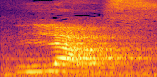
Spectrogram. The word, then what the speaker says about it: laugh: સી જીએચ is there but વી are speaking F, ટફ, રફ, લાફ, laugh, laughter, laughter. So here this gh, the sound of gh is f.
